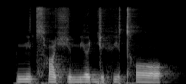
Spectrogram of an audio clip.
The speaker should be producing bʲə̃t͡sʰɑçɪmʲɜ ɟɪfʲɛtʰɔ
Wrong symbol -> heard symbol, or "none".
bʲ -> mʲ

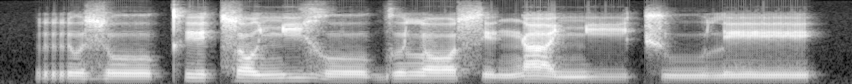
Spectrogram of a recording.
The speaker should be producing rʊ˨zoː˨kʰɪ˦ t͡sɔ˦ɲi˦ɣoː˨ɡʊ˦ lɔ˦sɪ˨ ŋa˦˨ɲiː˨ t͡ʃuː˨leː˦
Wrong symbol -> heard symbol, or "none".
none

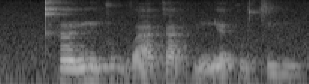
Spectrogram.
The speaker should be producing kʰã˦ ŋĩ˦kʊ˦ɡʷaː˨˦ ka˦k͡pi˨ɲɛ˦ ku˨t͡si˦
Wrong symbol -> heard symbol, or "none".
none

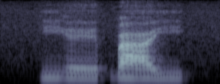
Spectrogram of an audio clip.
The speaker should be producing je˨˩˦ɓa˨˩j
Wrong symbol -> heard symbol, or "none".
none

